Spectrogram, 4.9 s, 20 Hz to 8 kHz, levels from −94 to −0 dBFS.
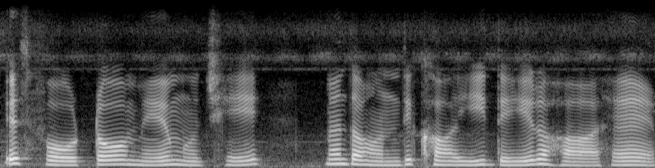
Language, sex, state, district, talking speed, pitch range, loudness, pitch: Hindi, female, Madhya Pradesh, Umaria, 110 wpm, 175-215 Hz, -19 LUFS, 185 Hz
